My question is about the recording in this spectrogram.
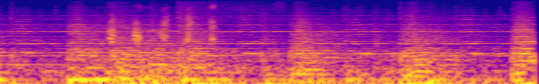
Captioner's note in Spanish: Carcajadas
